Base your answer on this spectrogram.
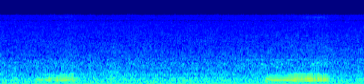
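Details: Thirteen-year-old American Shorthair cat asleep indoors, snoring in a sound that shifts from a 'gu' to a 'pu'; two low, harmonic, rasping breaths about three seconds apart, the second louder, over a quiet background hiss.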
